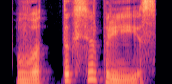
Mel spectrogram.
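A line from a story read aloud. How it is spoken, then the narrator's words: Man's drawn-out drawl. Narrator (Russian): протянул мужчина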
